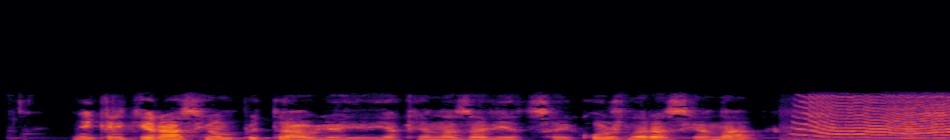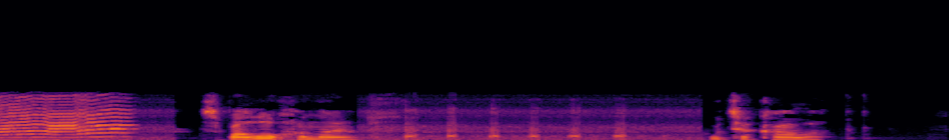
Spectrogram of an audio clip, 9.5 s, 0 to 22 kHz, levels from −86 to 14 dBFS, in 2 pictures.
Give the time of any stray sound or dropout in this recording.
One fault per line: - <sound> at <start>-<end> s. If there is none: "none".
- squeak at 3.9-5.5 s
- laugh at 6.6-8.1 s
